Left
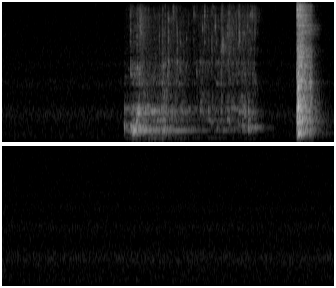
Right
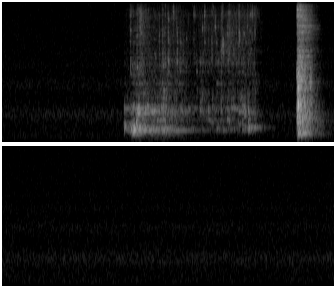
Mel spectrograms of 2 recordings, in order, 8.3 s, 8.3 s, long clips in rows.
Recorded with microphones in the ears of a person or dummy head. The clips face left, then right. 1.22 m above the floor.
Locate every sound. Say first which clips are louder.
1.5 s a toilet flushing: even; 15° left (ahead or behind), 1.6 m
3.7 s dishes clattering: left 4 dB; 45° left (ahead or behind), 0.8 m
